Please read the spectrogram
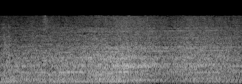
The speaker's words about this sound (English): That's my car starting up, by the way.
